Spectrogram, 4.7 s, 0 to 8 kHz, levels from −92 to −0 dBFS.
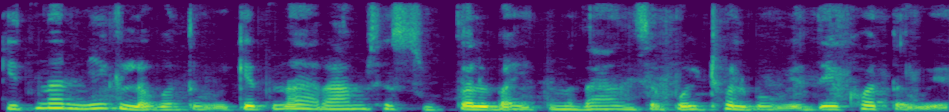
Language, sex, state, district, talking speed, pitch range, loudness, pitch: Hindi, female, Jharkhand, Sahebganj, 200 wpm, 220-265 Hz, -16 LUFS, 235 Hz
